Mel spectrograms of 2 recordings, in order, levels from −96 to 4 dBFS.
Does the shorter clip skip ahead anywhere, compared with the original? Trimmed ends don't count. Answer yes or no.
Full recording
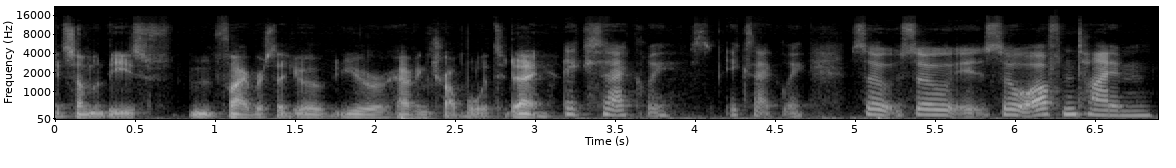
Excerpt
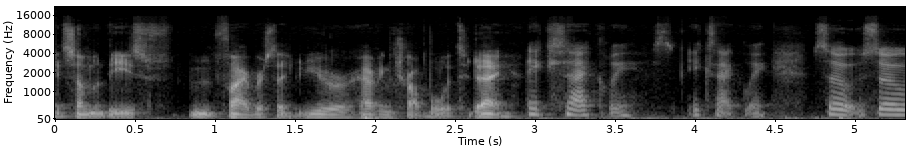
yes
